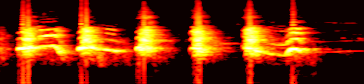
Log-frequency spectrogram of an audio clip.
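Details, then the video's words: Puppy left caged alone, whining from loneliness and boredom: five yelping barks with falling whimpered tails, about two per second, the last ending in a drawn-out whine. "Puppy crying and barking sound , loneliness and bored puppy cries"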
